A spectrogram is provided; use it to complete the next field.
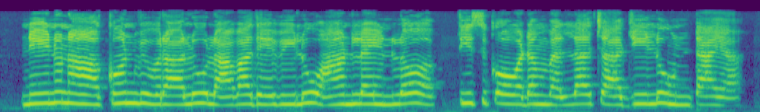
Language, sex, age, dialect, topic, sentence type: Telugu, female, 18-24, Southern, banking, question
